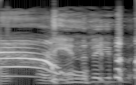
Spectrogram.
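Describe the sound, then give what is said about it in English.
A house cat lets out one long, drawn-out meow whose pitch wavers and then slides downward, trailing off into a few short, broken sounds. “House Cat is trying to stop us.”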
